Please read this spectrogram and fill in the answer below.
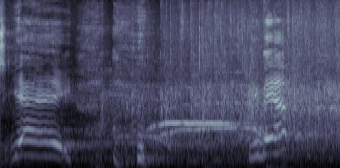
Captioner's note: audience applauding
